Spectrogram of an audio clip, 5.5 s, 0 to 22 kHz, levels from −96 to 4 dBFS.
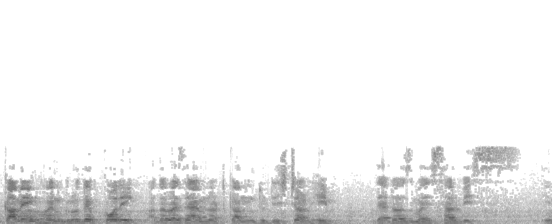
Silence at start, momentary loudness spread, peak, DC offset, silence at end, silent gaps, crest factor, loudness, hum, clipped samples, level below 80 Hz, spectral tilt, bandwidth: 0 s; 13 LU; -20 dBFS; under 0.1%; 0 s; none; 20 dB; -40 LUFS; none; under 0.1%; -68 dBFS; -3 dB/octave; 7.6 kHz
